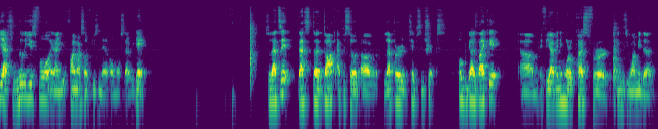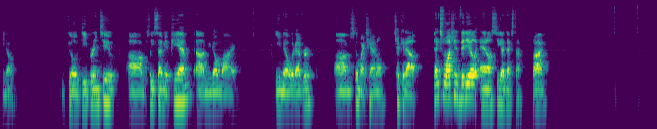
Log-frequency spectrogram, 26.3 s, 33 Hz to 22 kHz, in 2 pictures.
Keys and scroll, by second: 4.4 super+w.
